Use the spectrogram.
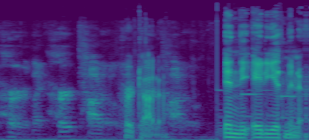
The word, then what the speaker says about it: Hurtado: Just say it like an American. It's okay. Hurtado in the 88th minute Hurtado closed the deal on that one with the score. He is American. It's actually Hurtado. Hurtado.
